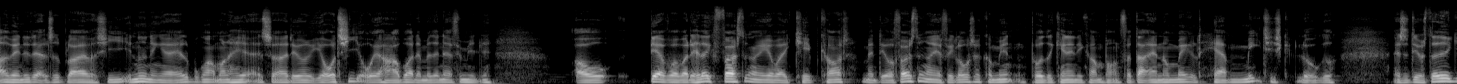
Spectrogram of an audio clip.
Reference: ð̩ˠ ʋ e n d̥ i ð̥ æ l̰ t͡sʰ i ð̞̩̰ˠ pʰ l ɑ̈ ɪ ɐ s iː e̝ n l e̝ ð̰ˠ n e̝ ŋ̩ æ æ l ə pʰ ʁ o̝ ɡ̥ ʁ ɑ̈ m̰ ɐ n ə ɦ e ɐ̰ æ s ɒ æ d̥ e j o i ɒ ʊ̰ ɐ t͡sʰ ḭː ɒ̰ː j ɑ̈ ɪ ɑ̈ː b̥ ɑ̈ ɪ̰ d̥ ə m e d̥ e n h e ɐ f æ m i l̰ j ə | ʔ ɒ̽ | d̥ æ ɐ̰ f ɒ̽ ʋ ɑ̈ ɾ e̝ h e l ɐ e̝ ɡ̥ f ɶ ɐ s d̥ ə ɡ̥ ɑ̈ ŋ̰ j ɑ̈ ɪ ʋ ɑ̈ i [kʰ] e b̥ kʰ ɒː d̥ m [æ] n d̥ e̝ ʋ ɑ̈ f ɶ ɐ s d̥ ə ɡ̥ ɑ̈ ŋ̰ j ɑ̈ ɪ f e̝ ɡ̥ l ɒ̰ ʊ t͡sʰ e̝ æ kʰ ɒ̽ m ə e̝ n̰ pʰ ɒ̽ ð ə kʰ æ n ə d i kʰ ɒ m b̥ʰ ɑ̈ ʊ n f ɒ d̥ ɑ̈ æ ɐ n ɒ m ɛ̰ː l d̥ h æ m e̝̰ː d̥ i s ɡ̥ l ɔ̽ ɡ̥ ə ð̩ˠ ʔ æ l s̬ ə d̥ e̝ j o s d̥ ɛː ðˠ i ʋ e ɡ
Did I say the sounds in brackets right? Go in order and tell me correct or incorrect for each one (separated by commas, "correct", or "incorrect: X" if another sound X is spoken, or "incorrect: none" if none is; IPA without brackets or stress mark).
correct, incorrect: e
